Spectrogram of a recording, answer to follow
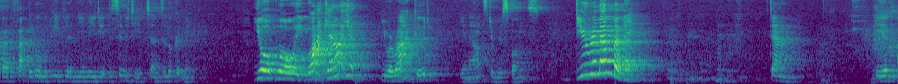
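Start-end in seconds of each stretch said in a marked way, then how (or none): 3.8-6.5 loud Yorkshire fan. Acted. Yorkshire fan recognizes Pauline on the train, loud broad Yorkshire. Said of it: "broad Yorkshire accent". 8.6-9.5 much higher and louder broad Yorkshire; eager Yorkshire fan. Acted. Yorkshire fan asks if she remembers him, high loud Yorkshire. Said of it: "broad Yorkshire accent".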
